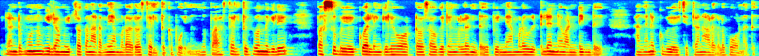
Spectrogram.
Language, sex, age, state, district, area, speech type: Malayalam, female, 45-60, Kerala, Malappuram, rural, spontaneous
